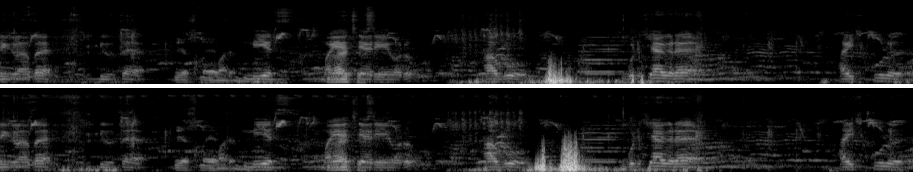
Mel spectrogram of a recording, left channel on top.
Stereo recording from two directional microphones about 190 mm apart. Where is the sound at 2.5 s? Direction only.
10° left (ahead or behind).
